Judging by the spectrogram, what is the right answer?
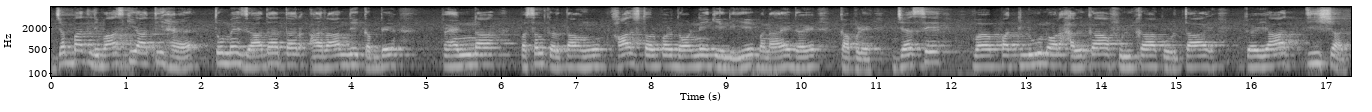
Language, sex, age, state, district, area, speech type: Urdu, male, 18-30, Bihar, Darbhanga, urban, spontaneous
